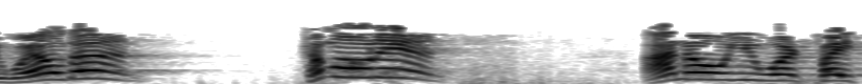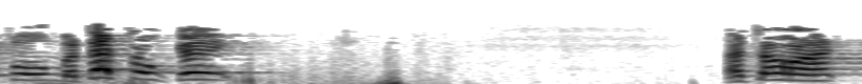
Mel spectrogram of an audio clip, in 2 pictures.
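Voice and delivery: high, loud, breezy mock pardon; mock lenient God. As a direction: parody a careless, easygoing Lord. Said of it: "You think the Lord's going to talk like that?".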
